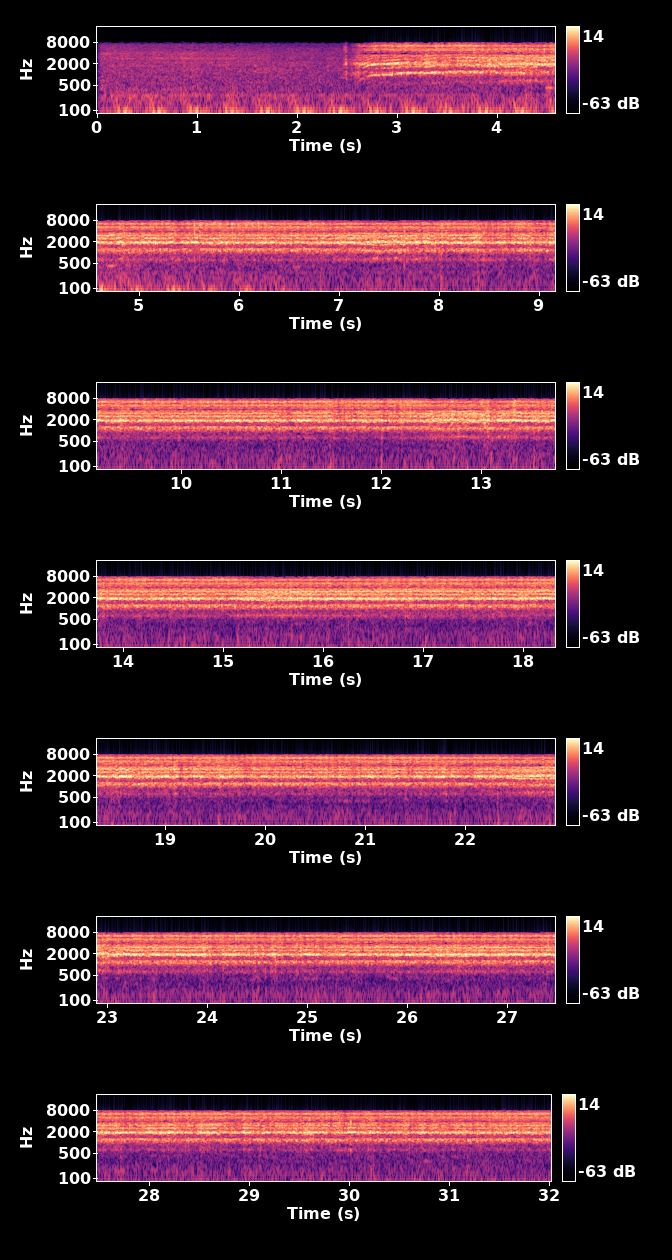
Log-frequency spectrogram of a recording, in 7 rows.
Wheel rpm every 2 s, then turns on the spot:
0, 90, 160, 160, 160, 160, 160, 160, 160, 160, 160, 160, 160, 160, 160, 160.
none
